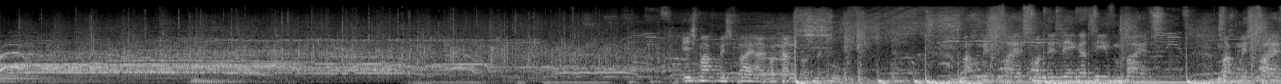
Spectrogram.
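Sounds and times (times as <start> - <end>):
audience applause: 0.0 - 7.5
speech: 6.8 - 8.8, 9.6 - 12.7.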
